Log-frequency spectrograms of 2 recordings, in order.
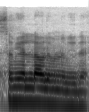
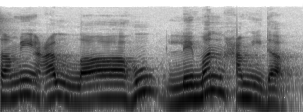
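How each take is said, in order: First: The phrase is said hurriedly and unclearly. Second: The phrase is said calmly and carefully. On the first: The speaker calls it wrong. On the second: The speaker calls it right.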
